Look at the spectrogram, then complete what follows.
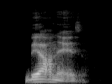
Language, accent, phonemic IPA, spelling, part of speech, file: French, France, /be.aʁ.nɛz/, béarnaise, adjective / noun, LL-Q150 (fra)-béarnaise.wav
- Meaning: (adjective) feminine singular of béarnais; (noun) béarnaise sauce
